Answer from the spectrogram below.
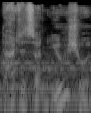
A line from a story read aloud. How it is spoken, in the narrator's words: The little girl whispers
